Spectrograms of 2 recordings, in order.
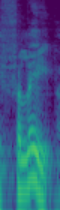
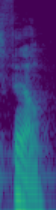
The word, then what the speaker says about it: Phil: He called me Philippe. I didn't go. No, it's Phil. I just said that's how you pronounce it.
